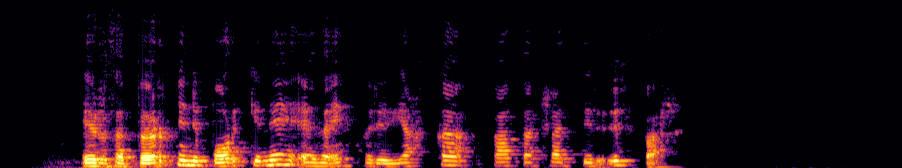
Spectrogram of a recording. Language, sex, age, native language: Icelandic, female, 50-59, Icelandic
